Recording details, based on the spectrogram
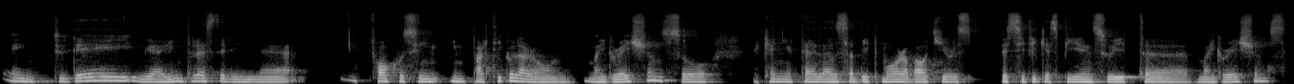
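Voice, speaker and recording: A man's voice: mid-range voice, measured pace, mellow. A man hosting an interview, asking questions hesitantly with many uhs. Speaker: interview host.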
